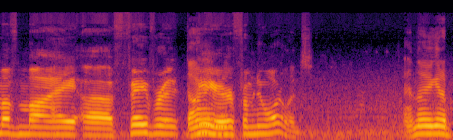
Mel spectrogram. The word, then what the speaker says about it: New Orleans: It's Nolens, motherfucker. Nolens, all right. I got it right, I know how to pronounce shit.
